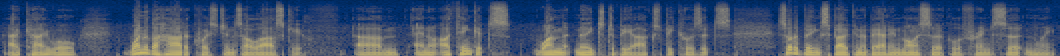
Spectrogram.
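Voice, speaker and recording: Australian man, radio host, low voice, casual hesitant questions, dry sound. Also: moderate pace, no room sound. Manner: casual, hesitant, friendly chat. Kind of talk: radio interview.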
